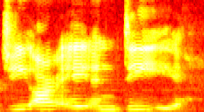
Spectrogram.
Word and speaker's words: grand: All right, number 4, G-R-A-N-D. How would you say that? D is not a careful letter, so we're going to say grand.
